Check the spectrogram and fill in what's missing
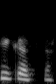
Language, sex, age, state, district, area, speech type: Bengali, female, 18-30, West Bengal, Alipurduar, rural, conversation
